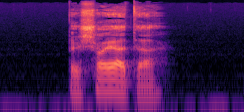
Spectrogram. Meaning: 1. comparative degree of bescheuert 2. inflection of bescheuert: strong/mixed nominative masculine singular 3. inflection of bescheuert: strong genitive/dative feminine singular
- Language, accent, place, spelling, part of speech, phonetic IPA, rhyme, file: German, Germany, Berlin, bescheuerter, adjective, [bəˈʃɔɪ̯ɐtɐ], -ɔɪ̯ɐtɐ, De-bescheuerter.ogg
